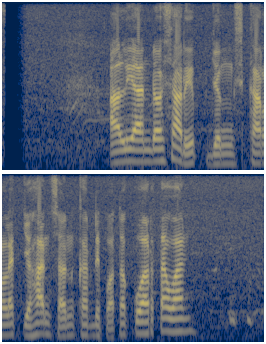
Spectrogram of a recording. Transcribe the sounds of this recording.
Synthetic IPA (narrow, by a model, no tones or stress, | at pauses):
ʔaliandosaɾɪp̚d͡ʒɨŋskarlɛt̪̚d͡ʒoɦansɔnkɨrdipɔt̪ɔkuwart̪awan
